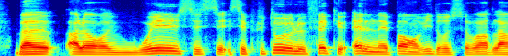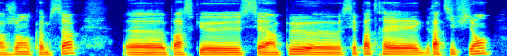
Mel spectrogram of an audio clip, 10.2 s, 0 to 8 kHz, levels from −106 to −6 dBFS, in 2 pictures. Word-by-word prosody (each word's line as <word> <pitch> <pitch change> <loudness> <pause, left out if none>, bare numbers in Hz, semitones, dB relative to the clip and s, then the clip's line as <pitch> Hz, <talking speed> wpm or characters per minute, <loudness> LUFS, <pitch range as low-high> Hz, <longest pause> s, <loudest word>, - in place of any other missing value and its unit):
Bah, 120 0 +7
heu, 115 0 -1
alors, 110 -2 +5
heu, 100 - -1
oui. 125 +9 +1
C'est 120 -4 -7
c'est 115 -1 -6
c'est 120 - -4
plutôt, 130 +7 -2
heu, 140 - +4
le 125 -2 +1
fait 145 +5 -1
qu'elle 130 -5 0
n'ait 110 -1 -1
pas 130 - +1
envie 120 +2 -1
de 110 - -5
recevoir 110 +3 -2
de 110 - -6
l'argent 105 +3 0
comme 100 -3 -6
ça, 145 +8 -2 0.5
heu, 95 -1 0
parce 100 -1 -2
que 105 -1 0
c'est 105 0 -3
un 95 0 +1
peu, 120 +5 -7 0.5
heu - - -7
c'est - - -8
pas 130 - -1
très 115 -5 0
gratifiant. 115 +6 -3
115 Hz, 195 wpm, -21 LUFS, 105-125 Hz, 0.5 s, Bah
